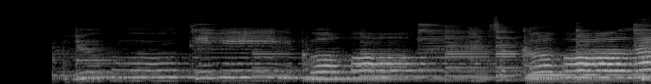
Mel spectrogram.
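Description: Acoustic cover band playing: a woman's voice singing over acoustic guitars, starting suddenly about half a second in.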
